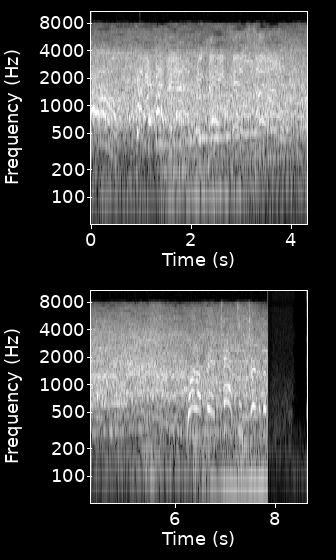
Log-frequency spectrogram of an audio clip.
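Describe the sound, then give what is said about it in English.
The MSG crowd roars in sustained cheering after the finish of a cage match, a dense wall of yelling voices that stays loud and steady for several seconds before cutting off abruptly. “That was a hell of a finish, and what a reaction from that MSG crowd.”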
